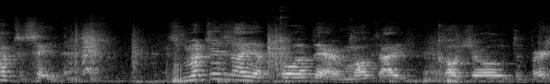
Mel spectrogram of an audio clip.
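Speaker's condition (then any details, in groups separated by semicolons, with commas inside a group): Cerebral palsy, mild; mainly affects speech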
